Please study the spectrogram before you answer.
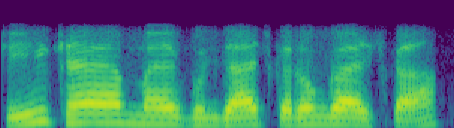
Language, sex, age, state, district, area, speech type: Urdu, male, 60+, Bihar, Khagaria, rural, conversation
